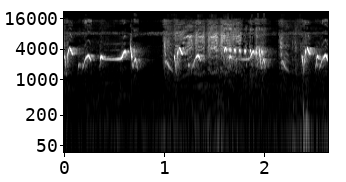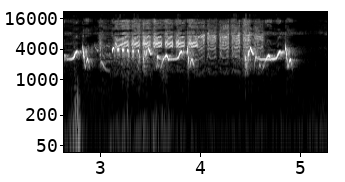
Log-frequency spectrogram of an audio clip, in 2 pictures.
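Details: High, sharply bending chirps and thick buzzy trills from a red-headed prinia, played as a lure for trapping, with a couple of faint clicks.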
